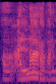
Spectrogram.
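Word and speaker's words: 알라라고 (עֹלָה): 이 번제는 이렇게 알라라고 하는 말입니다. 그 히브리어로요 발음을 그렇게 하는데요.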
